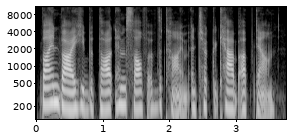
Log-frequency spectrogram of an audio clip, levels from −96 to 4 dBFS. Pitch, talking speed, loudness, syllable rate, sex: 185 Hz, 225 wpm, -19 LUFS, 5.0 syllables/s, female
